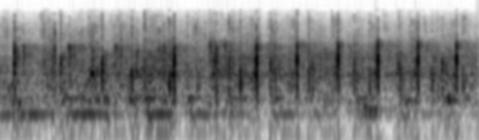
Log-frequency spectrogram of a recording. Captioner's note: applause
